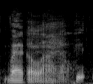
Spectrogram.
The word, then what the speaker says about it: Regalado: That's how you say the name, Regalado.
